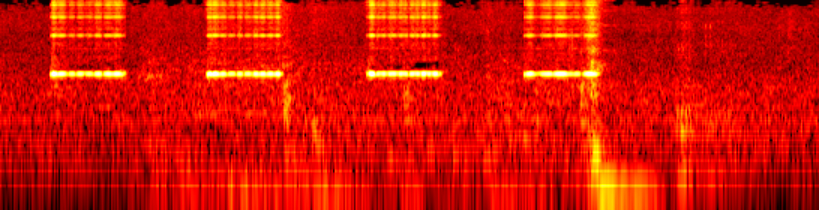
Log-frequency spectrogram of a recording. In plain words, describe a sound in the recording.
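Train doors slide and thud shut.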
